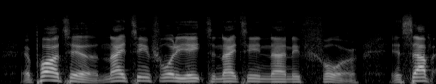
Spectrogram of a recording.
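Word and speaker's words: apartheid: up real quick okay a partel yeah that's how you pronounce it a partel 1948 to 1994 and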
